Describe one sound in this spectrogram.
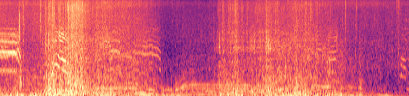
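Shallow water rushes and splashes against a boat hull.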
